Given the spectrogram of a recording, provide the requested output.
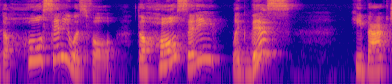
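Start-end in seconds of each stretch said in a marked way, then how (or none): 1.7-3.6 surprised. Acted. Rand's dismay at crowds.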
